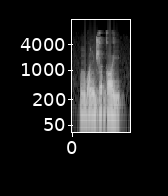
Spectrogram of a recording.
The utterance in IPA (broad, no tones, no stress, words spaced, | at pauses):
mbɔnd͡ʒɤɡ ɔj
